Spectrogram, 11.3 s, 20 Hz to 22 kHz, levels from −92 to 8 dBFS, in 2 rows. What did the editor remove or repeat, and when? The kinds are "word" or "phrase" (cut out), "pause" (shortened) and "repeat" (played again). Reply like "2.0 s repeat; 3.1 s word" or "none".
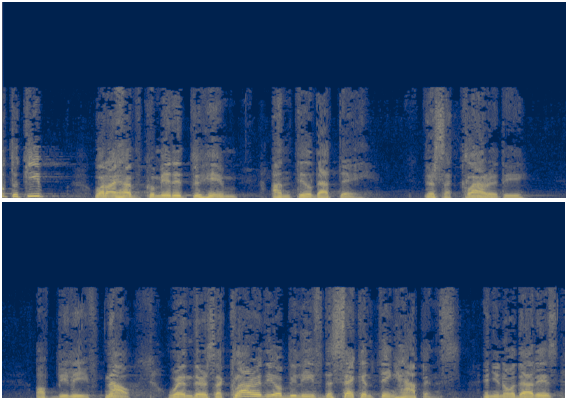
none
